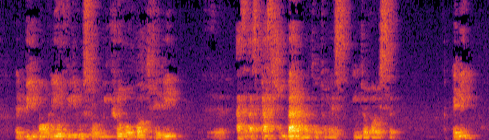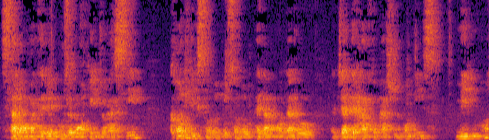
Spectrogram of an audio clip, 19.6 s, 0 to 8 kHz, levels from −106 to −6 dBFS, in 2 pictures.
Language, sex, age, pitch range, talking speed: Persian, male, 50-69, 105-125 Hz, 120 wpm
